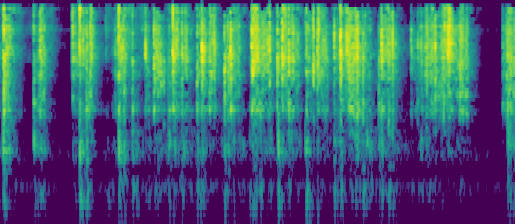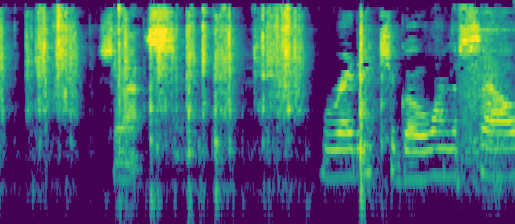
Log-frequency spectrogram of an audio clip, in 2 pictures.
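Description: A spoon scrapes and clinks against a cup while stirring.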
